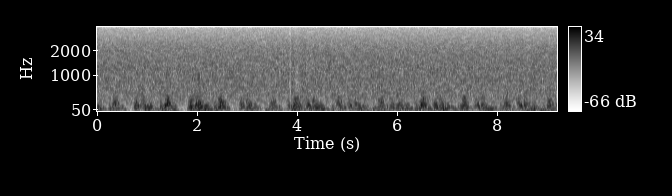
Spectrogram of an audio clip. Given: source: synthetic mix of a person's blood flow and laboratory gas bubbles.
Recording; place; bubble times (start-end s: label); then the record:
Doppler ultrasound of blood flow; precordium
no bubbles
From the record:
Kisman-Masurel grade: 000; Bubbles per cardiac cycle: 0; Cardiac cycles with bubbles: 0%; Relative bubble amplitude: no bubbles discernible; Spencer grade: 0 (complete lack of bubble signals)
